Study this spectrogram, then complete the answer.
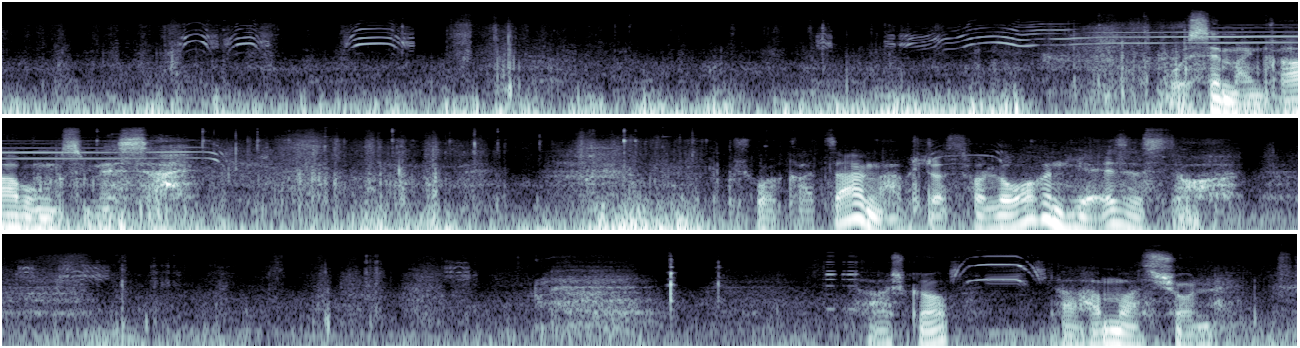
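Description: A metal detector beeps in high tones.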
